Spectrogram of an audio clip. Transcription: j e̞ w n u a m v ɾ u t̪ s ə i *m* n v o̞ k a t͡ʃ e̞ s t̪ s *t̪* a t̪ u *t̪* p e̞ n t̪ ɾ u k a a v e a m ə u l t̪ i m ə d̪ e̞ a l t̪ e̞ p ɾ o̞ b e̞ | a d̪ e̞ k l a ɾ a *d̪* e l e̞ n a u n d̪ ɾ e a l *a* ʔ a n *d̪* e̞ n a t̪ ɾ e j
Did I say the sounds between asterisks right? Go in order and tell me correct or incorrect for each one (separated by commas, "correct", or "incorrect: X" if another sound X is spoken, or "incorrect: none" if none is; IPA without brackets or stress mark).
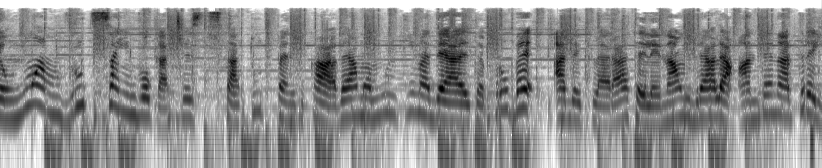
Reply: incorrect: none, correct, correct, incorrect: t̪, correct, incorrect: t̪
